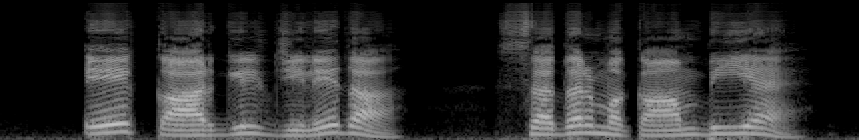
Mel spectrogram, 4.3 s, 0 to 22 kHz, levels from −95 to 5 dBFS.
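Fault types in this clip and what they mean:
Opus compression: The speech sounds plainly rough and grainy, with detail turning to noisy fizz, yet the top end stays open to 20.2 kHz. That's likely Opus in its music mode, short of bits at a rate that fits 24 kbps and filling bands with noise.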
